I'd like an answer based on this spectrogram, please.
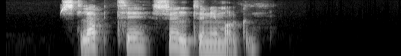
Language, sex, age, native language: Icelandic, male, 18-19, Icelandic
